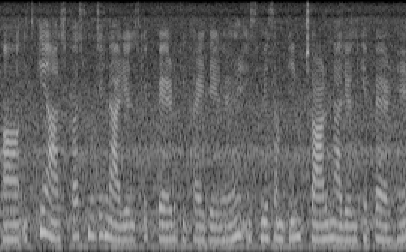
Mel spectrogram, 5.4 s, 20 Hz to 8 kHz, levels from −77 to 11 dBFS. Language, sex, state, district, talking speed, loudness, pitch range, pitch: Hindi, female, Chhattisgarh, Bilaspur, 200 wpm, -18 LUFS, 170-205 Hz, 180 Hz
